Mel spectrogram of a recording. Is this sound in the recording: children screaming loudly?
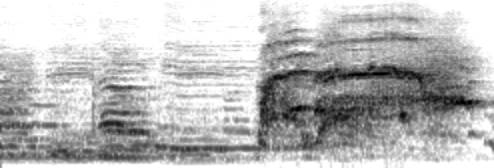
yes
